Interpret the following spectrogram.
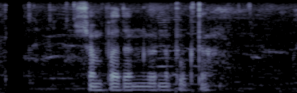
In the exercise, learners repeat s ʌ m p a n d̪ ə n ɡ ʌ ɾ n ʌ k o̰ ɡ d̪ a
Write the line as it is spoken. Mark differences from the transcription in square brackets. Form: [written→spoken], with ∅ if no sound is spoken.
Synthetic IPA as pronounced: s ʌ m p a [n→∅] d̪ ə n ɡ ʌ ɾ n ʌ [k→p] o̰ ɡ [d̪→t̪] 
